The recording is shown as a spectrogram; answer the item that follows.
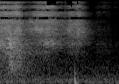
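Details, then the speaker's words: Parapac plus 310 ventilator set-up by a respiratory therapist: a brief hiss of gas as the oxygen hose is attached to the wall outlet, the indicator turning from red to white; normal set-up sound. "all right we're going to start by attaching our oxygen hose to the wall and verifying that the indicator went from red to white"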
